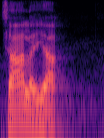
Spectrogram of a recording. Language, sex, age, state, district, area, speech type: Sanskrit, male, 30-45, Telangana, Hyderabad, urban, read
